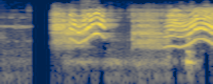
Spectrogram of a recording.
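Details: Parrot talking in two wavering, warbled phrases, each rich in harmonics and bending up and down, separated by a brief pause.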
